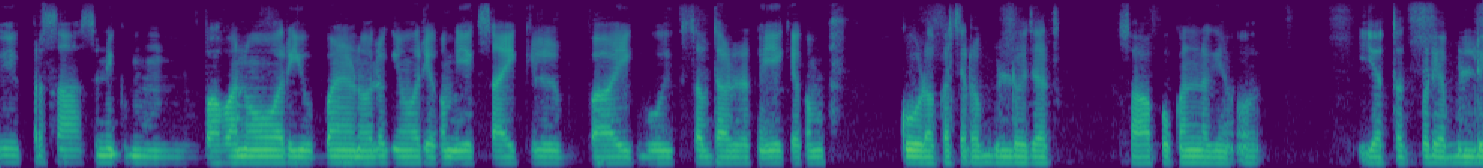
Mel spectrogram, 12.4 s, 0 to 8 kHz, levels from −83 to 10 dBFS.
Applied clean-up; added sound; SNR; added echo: none; none; none; none.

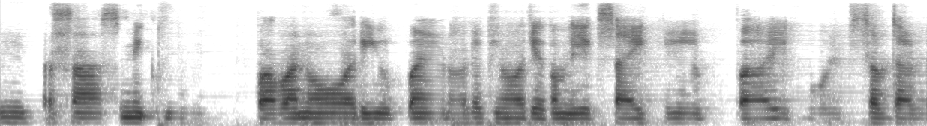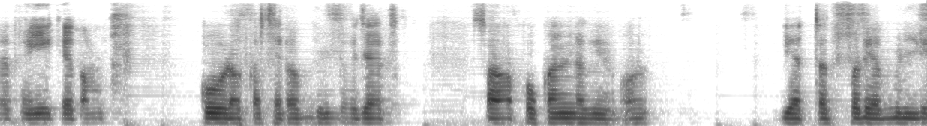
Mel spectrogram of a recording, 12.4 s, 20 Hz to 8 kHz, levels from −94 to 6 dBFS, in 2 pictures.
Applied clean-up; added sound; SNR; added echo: neural mask model DeepFilterNet 3.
